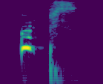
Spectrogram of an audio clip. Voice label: Oops, Reaction, 1 child, 3 yrs.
